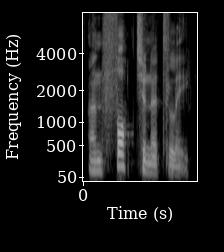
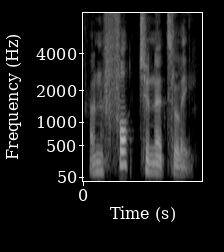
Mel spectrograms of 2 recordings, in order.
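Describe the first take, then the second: The two takes are said the same way.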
